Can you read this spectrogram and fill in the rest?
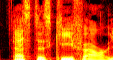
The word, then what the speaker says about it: Estes Kefauver: Estes Kefauver, yes. Estes Kefauver. Trust me, I had to look up pronunciation of the guy's name.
